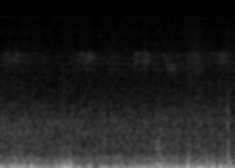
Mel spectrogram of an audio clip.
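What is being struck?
Nothing is struck.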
